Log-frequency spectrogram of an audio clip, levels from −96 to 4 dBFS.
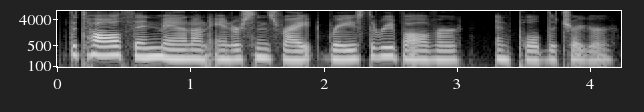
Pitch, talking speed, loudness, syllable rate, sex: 190 Hz, 200 wpm, -20 LUFS, 5.7 syllables/s, female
